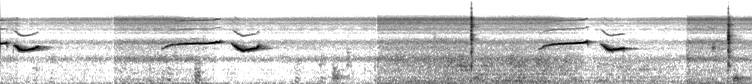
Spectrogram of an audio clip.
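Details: Provoking song of a male white-rumped shama, meant to excite rival birds: pairs of loud whistles, one rising and one falling, repeated after a pause, with occasional single sharp clicks.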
